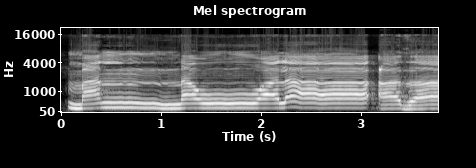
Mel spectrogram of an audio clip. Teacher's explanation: এই লামের মধ্যে আমরা 3 আলিফ টান দিব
